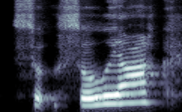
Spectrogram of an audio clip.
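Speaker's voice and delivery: Suliak tried slowly, rising like a question; sounding out Suliak haltingly with a doubtful rise; unsure name attempt. Real, not acted. Reviewer stumbling on the hero's name, Suliak tried slowly as a question. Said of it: "I can't say his name".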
